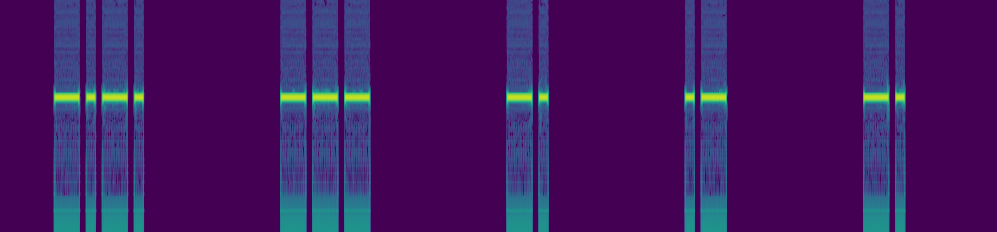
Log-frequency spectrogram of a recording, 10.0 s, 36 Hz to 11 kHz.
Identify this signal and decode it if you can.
Morse code, heard as a keyed tone, about 15 wpm, spaced as for 5 wpm, 1000 Hz. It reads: CONAN
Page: Quotes for Wed, 13 Aug 2025 in Morse Code at 5 words per minute.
